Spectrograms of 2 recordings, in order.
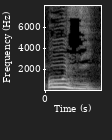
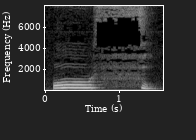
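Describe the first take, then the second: First: The middle consonant is a buzzing z sound. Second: The middle consonant is a hissing s sound. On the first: "Si je mets qu'un seul S ici, ça fait aussi" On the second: "Double S"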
